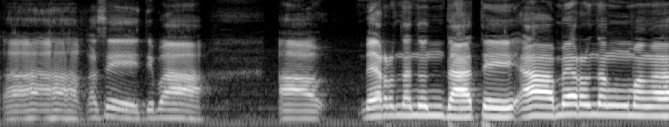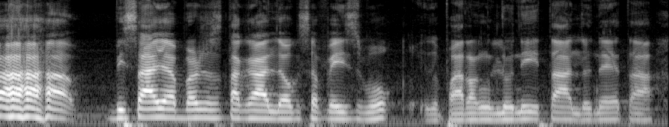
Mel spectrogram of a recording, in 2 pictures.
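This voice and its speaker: A man hosting a rap battle reaction video with casual commentary, excitable, swearing often and apologizing a lot. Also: fairly high pitch, a little slow, clean tone.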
